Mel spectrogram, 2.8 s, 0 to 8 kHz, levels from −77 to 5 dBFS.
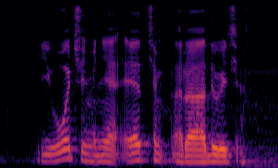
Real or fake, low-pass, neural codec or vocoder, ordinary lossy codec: fake; 7.2 kHz; codec, 16 kHz, 16 kbps, FreqCodec, larger model; none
